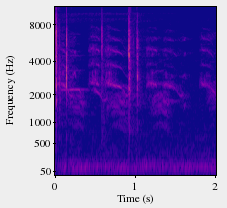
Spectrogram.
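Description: Birds calling over and over with short falling calls, and a few sharp metallic clicks, two near the start and two about a second in, as cartridges are handled and pressed into a magazine.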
